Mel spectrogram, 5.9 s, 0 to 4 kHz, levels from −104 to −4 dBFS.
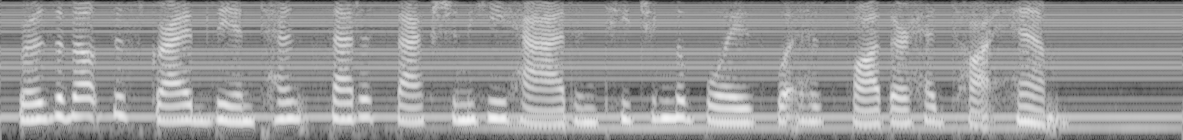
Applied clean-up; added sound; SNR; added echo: none; Domestic sounds, home sounds; 9 dB; none.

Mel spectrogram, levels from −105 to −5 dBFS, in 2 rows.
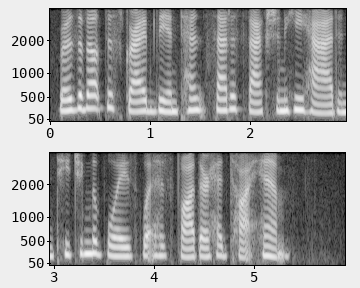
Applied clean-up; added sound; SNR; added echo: none; none; none; none.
